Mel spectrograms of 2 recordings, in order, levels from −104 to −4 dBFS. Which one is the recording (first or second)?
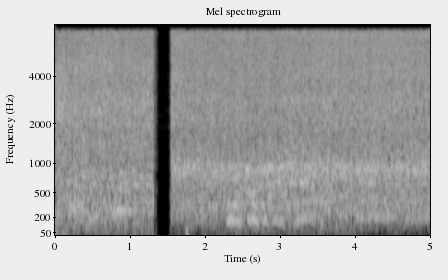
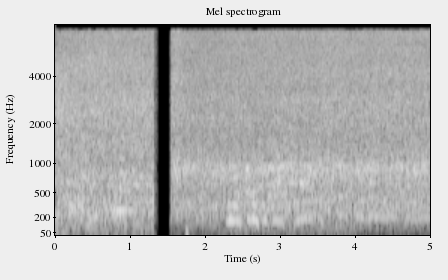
second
